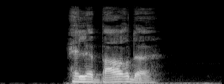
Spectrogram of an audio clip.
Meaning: halberd
- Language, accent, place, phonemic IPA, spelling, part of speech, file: German, Germany, Berlin, /ˌhɛləˈbardə/, Hellebarde, noun, De-Hellebarde.ogg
